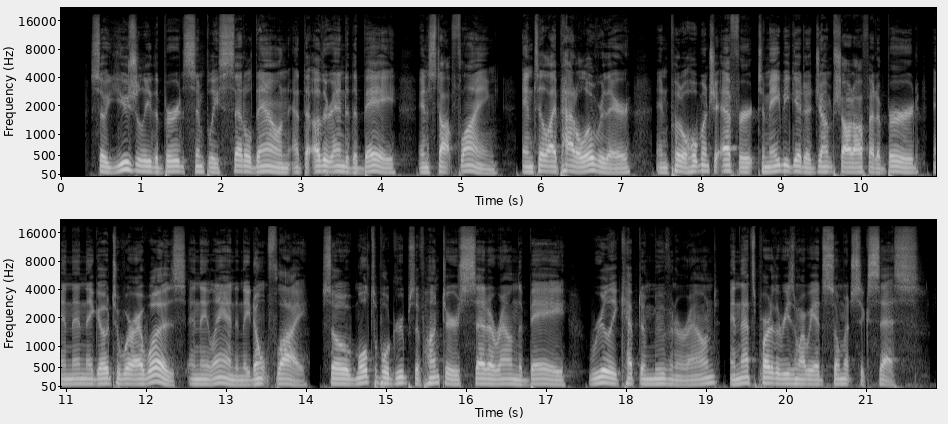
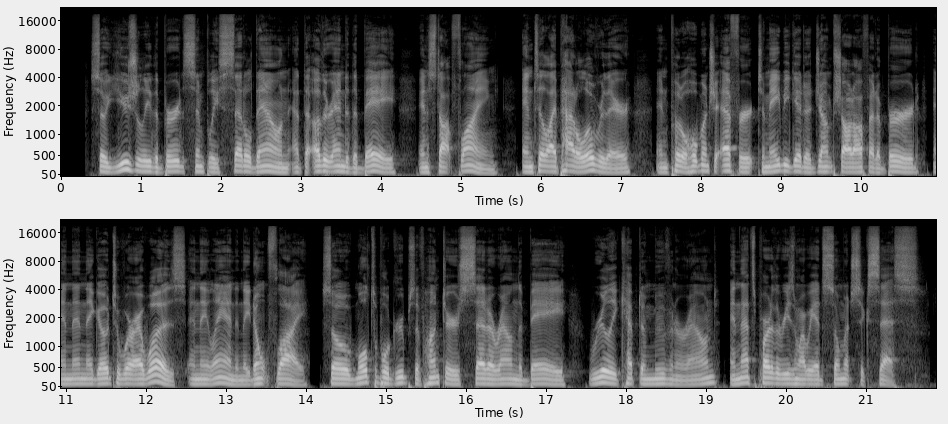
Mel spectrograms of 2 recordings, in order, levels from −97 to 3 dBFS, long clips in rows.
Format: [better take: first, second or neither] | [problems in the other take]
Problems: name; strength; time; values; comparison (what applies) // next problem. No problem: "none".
neither | none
